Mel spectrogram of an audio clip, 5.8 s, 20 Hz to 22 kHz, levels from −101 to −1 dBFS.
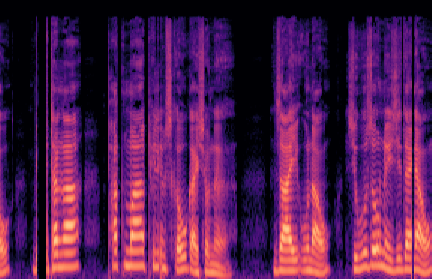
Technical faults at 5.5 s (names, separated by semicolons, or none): Bluetooth stall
